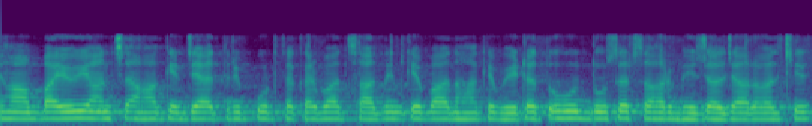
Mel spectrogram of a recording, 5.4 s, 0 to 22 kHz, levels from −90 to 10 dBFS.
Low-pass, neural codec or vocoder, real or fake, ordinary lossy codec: none; codec, 16 kHz, 8 kbps, FunCodec, trained on Chinese and English, 25 frames a second; fake; none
